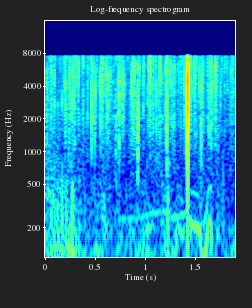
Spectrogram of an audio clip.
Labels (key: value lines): label: biophony, cascading saw
recorder: SoundTrap 600 or HydroMoth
